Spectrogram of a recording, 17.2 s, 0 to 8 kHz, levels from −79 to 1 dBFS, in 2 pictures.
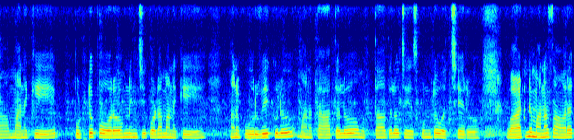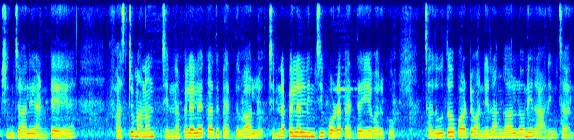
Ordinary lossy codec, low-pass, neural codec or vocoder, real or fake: none; none; none; real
